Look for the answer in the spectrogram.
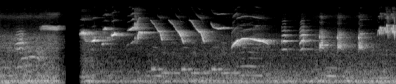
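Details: Oriental white-eye song meant to coax birds into opening their beaks and singing: a brief break, then bright descending chirps, a clear rising-falling whistle and scattered high twitters, low hum underneath.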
